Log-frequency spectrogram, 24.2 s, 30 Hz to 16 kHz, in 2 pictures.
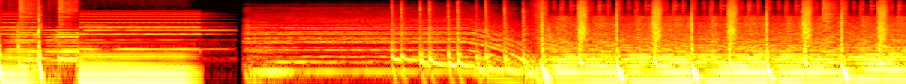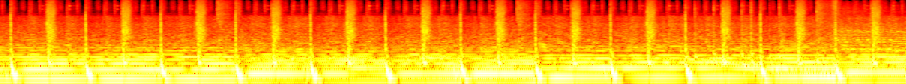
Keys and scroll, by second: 1.4 \, 5.9-8.2 typing, 10.9 \, 11.4 t, 13.2-14.2 typing, 17.8-19.1 typing, 20.6 l.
